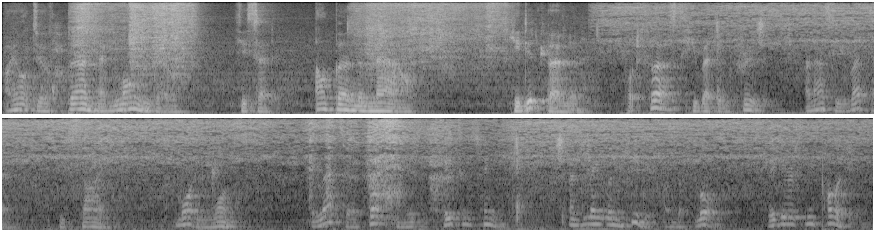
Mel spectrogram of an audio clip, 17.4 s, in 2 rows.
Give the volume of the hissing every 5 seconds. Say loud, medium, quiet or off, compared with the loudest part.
loud, medium, loud, medium.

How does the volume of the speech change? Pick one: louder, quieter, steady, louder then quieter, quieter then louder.
quieter.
